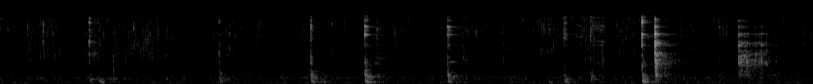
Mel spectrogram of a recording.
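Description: Noodles being tossed with soy sauce and chopped onions in a bowl for scallion oil noodles: soft, irregular stirring and scraping with scattered sharp clinks of utensil on bowl, fairly close, no talking.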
